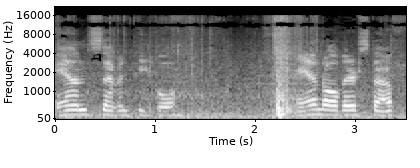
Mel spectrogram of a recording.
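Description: A man joking around in a mock sales pitch about a car. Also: flat delivery, slow, very noisy. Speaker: husband on vlog.

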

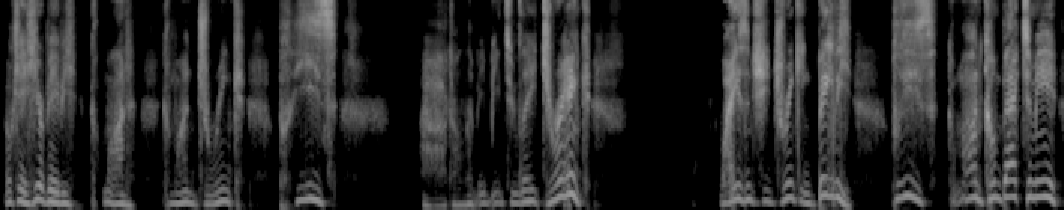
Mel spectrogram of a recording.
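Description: A man playing a devoted, protective boyfriend in a dramatic audio roleplay, with an emotive, halting delivery. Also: fairly high pitch, lively intonation, warm tone, breathy edge, no echo, studio quality, exaggerated voice. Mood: frantic, pleading. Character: devoted boyfriend of a vampire, protective, frantic, defiant.

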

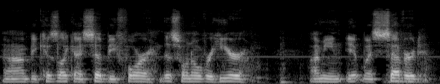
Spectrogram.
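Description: A man giving an unhurried, conversational show-and-tell as a hobby vlogger, talking casually indoors. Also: medium pitch, flat delivery, a bit bright. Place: indoors at home by plant shelves. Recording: clear background noise, room ambience.

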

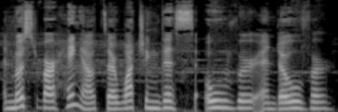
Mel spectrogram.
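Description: A woman's voice: medium pitch, steady tone, moderate pace, soft background music, close to an everyday voice. An actress playing a playful young girlfriend in a radio play, with teasing, affectionate, conversational delivery. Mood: tentative. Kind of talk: radio play acting, intimate dialogue.

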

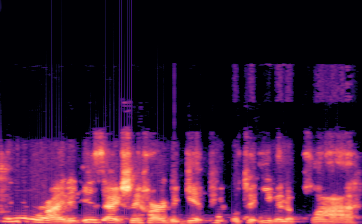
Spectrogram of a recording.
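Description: A woman's voice: on the low side, animated, brisk, darkish tone, slight background noise. A woman guest on a video call panel with a stuffy, congested voice, explaining things in a friendly way. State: stuffy-nosed after sinus surgery. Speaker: panel guest, former officer. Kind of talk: casual panel talk. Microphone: webcam on video call. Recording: muffled video call audio.

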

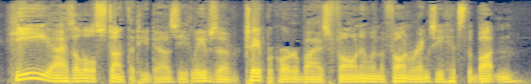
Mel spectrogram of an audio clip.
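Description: Super deep raspy radio host guy chatting casually, dry close sound. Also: expressive, quick pace, no room sound. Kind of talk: casual show talk.

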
